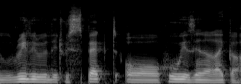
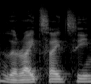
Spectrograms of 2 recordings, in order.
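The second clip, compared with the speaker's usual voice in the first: usual speaking voice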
